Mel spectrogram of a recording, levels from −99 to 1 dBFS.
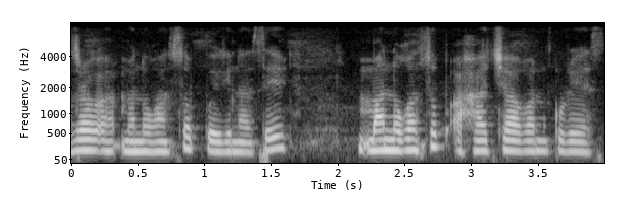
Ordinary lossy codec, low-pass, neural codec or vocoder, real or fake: none; 7.2 kHz; none; real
